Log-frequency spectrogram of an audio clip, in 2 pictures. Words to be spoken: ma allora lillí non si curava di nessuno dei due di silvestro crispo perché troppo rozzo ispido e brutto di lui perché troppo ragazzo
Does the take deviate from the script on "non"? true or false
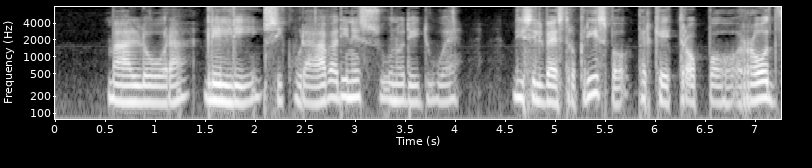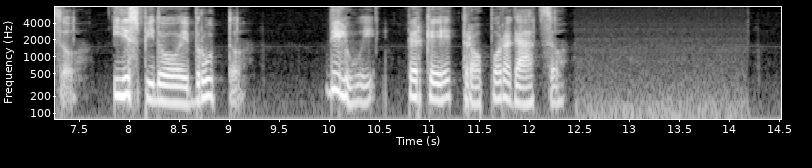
true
